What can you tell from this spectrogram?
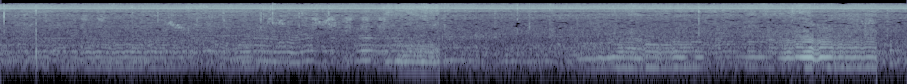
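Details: A bee among apple and calendula at Vikos, out on a trip to the field; a loud, close droning buzz rises and falls in pitch as it moves about, with brief faint chirps overhead.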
